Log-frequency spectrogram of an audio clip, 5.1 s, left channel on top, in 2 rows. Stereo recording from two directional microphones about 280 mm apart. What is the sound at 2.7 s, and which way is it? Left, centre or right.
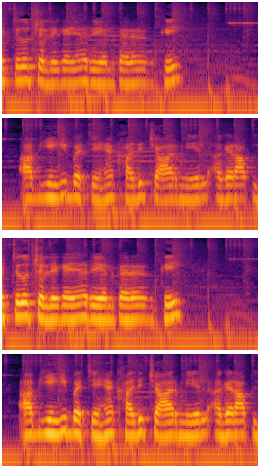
Speech, right.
